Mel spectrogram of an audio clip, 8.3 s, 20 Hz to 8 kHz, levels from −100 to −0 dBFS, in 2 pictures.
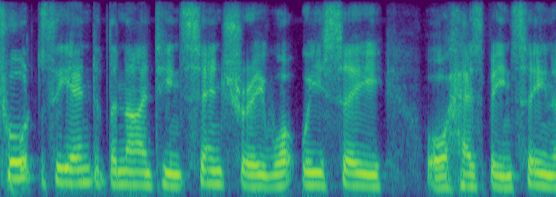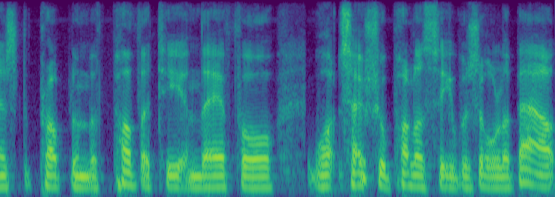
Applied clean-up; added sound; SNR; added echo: none; none; none; none.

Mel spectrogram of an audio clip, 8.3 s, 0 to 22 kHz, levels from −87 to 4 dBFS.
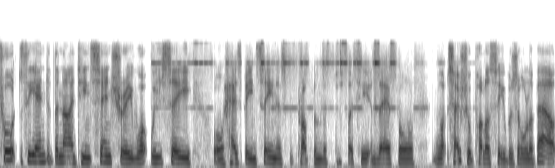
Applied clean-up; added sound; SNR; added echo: neural diffusion model UNIVERSE++.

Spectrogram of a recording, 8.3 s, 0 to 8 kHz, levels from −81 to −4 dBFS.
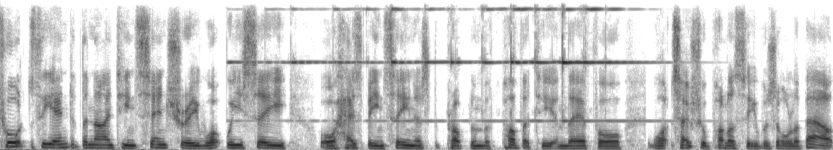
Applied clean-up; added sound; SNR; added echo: none; Bell; 10 dB; none.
